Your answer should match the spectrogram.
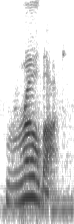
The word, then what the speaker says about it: robot: My word is robot. Robot. The accent is on the first syllable.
